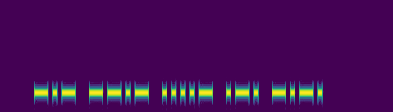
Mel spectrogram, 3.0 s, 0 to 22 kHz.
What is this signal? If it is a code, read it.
Morse code, heard as a keyed tone, about 36 wpm, 700 Hz. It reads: KQ4RC
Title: USA Call Signs - 5 Characters - 3x Character Spacing - 35wpm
